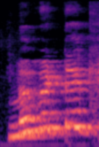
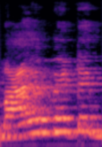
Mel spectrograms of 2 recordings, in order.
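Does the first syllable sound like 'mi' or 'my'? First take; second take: mi; my. First: The first syllable has a short 'mi' sound. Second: The first syllable has a long 'my' sound. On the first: "मिमेटिक है word" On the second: "कुछ जगह पे से मायोमेटिक भी पढ़ा जाता है"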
